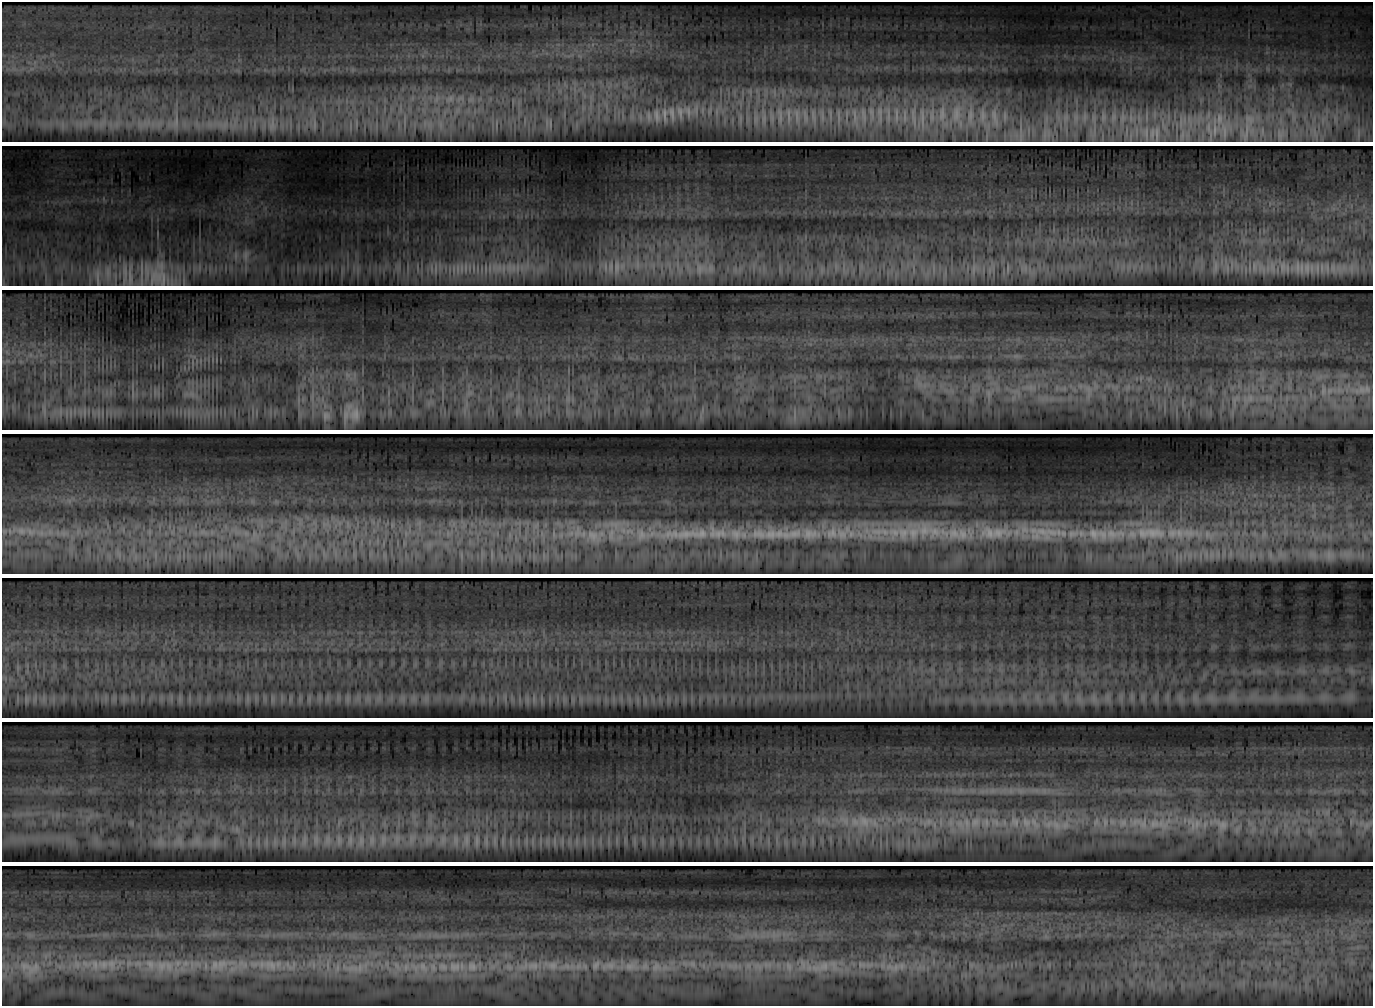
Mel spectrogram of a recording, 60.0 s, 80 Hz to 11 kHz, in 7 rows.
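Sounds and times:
two-stroke engines revving: 0.0 - 59.9
wheels spinning in sand: 0.0 - 59.9.

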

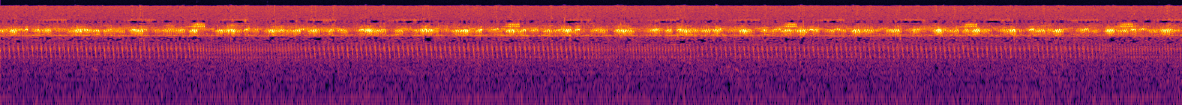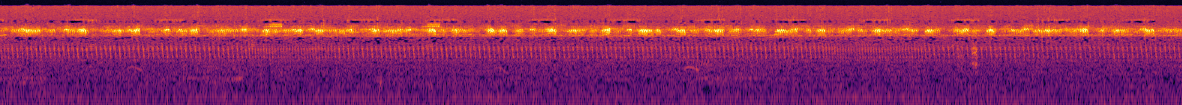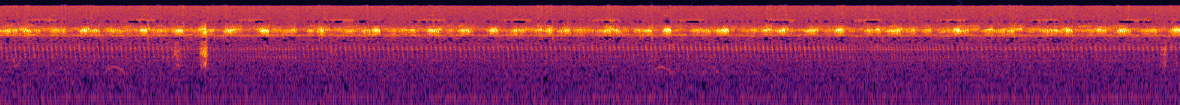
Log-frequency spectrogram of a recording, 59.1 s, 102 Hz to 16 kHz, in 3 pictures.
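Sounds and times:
crickets and insects chorus: 0.0 - 59.0.

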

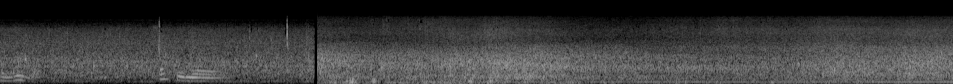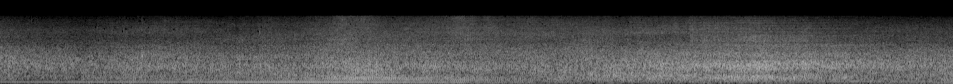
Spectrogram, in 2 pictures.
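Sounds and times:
low engine hum: 3.1 - 19.0
waves washing up pebbly beach: 3.2 - 19.0.

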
